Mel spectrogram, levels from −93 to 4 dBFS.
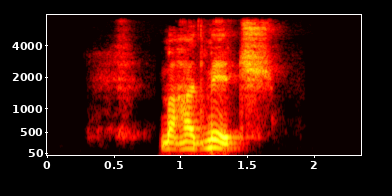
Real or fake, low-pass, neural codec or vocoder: real; 7.2 kHz; none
